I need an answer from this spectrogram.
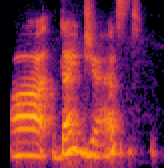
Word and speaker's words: digest: Digest, the stresses on the first is digest.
